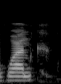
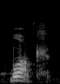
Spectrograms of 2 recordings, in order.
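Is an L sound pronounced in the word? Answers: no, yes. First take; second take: yes; no. First: An L sound is pronounced before the k. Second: No L sound is pronounced before the k. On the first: The speaker calls it wrong. "no se pronuncia walk" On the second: The speaker calls it right. "sin la L, así"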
